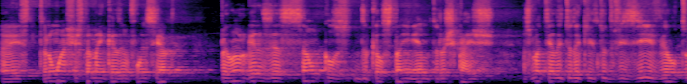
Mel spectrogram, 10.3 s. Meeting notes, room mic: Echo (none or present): present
